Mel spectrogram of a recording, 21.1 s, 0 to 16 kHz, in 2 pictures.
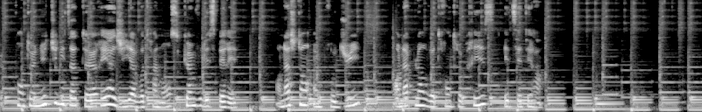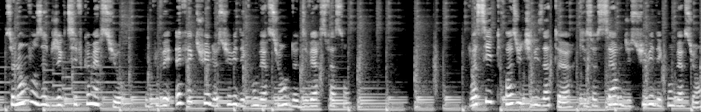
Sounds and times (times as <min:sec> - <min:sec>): Speech: 0:00.0 - 0:03.6, 0:04.2 - 0:08.2, 0:10.6 - 0:15.8, 0:17.6 - 0:21.0
Music: 0:00.0 - 0:21.0.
